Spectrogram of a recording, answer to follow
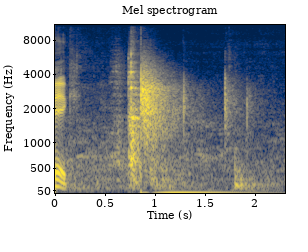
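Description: English pool break-off: a sharp crack about three-quarters of a second in as the cue ball smashes into the rack of reds and yellows, then the balls clattering and fading over about a second, with a smaller knock near the end.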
